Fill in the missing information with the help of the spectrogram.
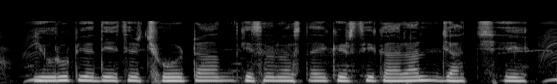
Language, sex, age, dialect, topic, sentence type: Magahi, male, 18-24, Northeastern/Surjapuri, agriculture, statement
